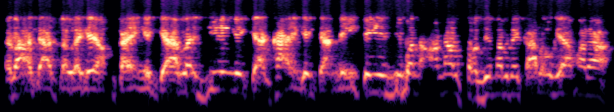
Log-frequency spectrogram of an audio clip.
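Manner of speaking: high, fast distraught lament; queens wailing. Retold or imitated. Queens scolding the boy while mourning, high fast wail. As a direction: pour out the grief in a rush.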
